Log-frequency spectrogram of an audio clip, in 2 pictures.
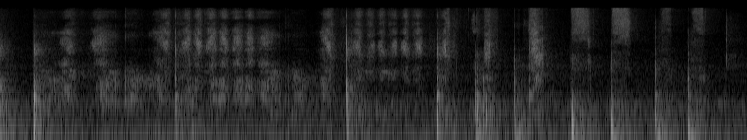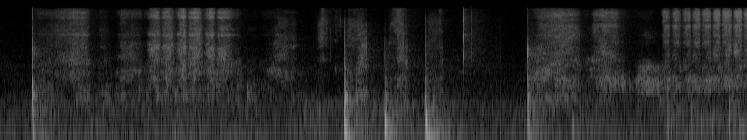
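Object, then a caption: Plastic stylus nib on a glass tablet screen. A plastic stylus nib rubs across the flat glass touchscreen of an iPad tablet in chunky line strokes. Quiet, bright, scratchy rubbing swells come in short bursts, broken by sharp little taps as the nib meets the glass.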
